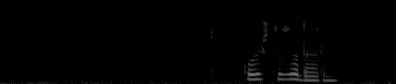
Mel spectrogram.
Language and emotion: Russian, neutral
